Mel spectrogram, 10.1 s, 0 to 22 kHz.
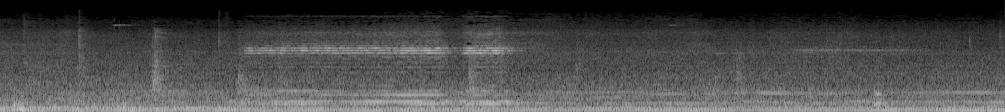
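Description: JCB 170 skid steer loader's diesel engine running under load as it lifts and tips a bucket of muck, with a steady whine for a couple of seconds in the middle and a few short clanks.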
